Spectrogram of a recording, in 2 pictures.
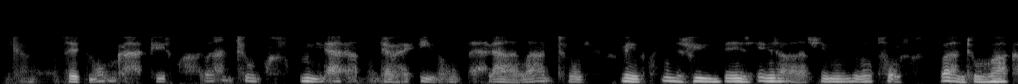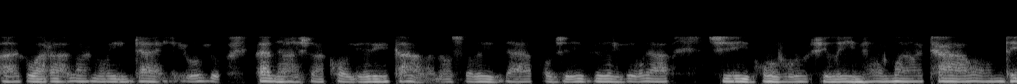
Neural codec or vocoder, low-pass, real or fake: codec, 16 kHz in and 24 kHz out, 0.6 kbps, FocalCodec, streaming, 2048 codes; 3.6 kHz; fake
